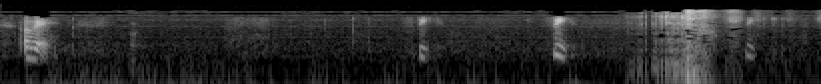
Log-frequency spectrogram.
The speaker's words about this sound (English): The dog is the Alaskan Malamute is there on the floor. And you're saying I love you and then you put the phone to his mouth?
